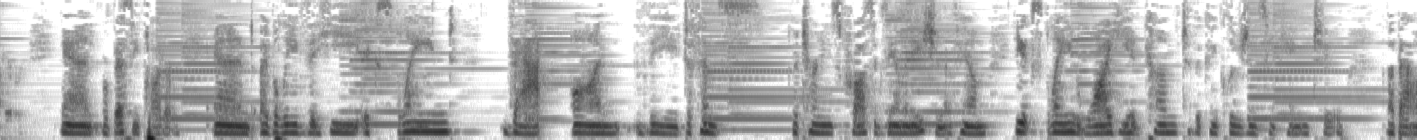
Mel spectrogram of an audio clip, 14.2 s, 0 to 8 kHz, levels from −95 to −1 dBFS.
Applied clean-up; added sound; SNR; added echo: classical method log-MMSE.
